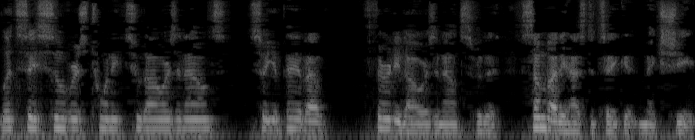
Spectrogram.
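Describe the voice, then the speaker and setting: Somewhat breathy, a man with a fairly high pitch speaks at a moderate pace with ordinary pitch variation. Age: 60s. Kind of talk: tutorial. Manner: casual, halting.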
